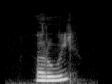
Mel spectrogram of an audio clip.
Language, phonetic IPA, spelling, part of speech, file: Russian, [rulʲ], руль, noun, Ru-руль.ogg
- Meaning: 1. rudder 2. helm 3. steering wheel 4. handlebars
